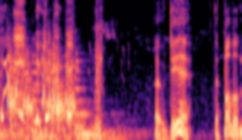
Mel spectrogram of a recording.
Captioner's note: oinks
